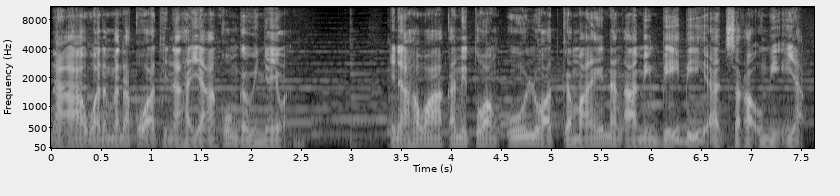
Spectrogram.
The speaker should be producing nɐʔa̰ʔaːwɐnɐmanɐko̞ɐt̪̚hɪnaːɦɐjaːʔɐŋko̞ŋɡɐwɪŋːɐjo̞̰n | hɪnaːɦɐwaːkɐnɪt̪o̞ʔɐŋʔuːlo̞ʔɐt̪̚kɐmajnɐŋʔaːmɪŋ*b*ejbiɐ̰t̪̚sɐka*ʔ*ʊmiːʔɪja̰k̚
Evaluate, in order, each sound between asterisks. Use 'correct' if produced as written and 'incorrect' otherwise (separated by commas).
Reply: correct, correct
